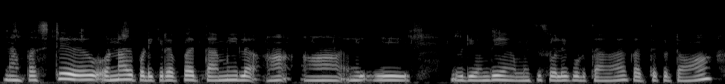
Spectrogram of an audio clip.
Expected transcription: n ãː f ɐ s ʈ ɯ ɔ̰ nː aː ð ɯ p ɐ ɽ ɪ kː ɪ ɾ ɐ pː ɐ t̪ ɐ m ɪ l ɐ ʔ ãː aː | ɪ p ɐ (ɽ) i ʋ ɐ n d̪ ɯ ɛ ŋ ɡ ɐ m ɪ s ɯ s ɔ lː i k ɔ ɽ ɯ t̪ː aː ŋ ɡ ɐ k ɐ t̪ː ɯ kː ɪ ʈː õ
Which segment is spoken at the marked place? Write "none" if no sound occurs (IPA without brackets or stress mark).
ɽ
